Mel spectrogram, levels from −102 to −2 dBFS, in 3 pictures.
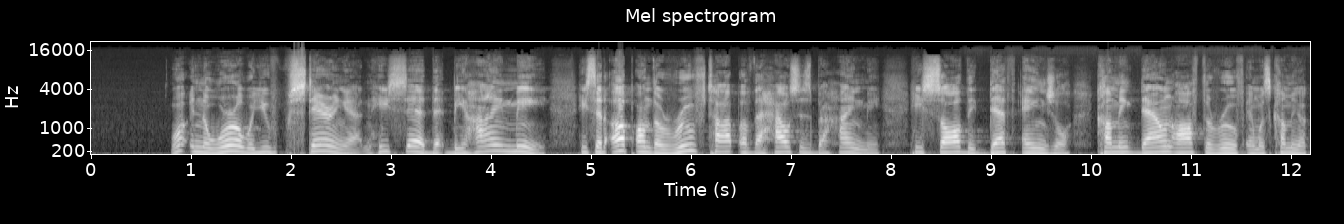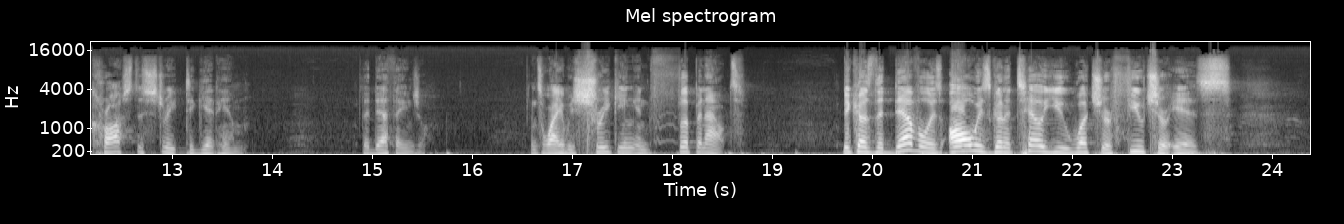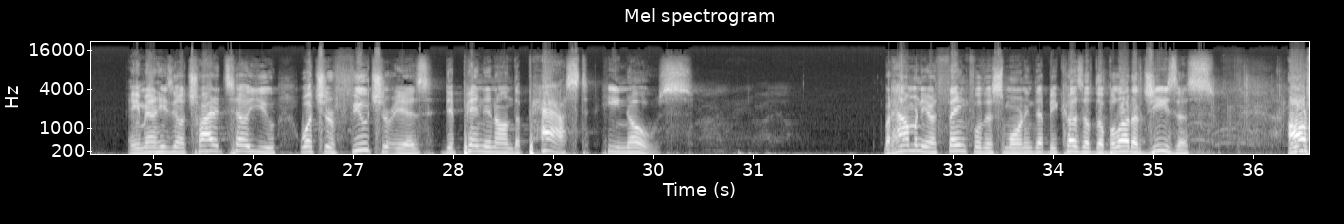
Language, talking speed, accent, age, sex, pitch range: English, 165 wpm, American, 30-49, male, 135-205 Hz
